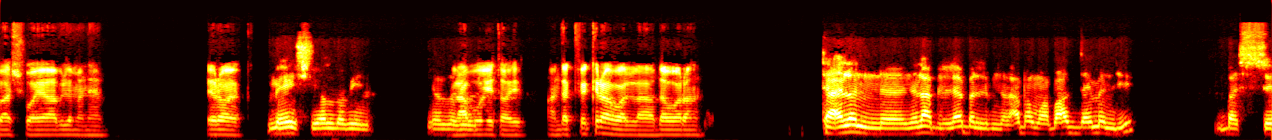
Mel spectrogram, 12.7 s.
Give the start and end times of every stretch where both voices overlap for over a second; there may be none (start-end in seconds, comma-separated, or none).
none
